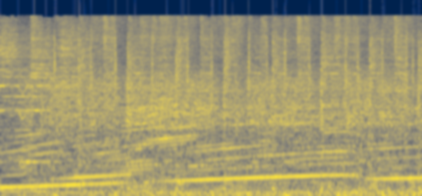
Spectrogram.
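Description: Suzuki sport bike engine pulling hard at motorway speed, its note climbing steadily, with one upshift about five and a half seconds in where the pitch dips and starts climbing again; heavy wind rush beneath.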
